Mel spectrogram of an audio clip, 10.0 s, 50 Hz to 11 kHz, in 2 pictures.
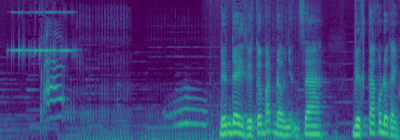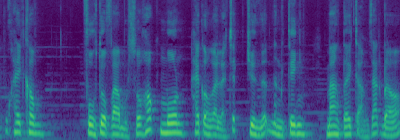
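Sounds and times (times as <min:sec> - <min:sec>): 
domestic cat meowing: 0:00.5 - 0:01.2, 0:02.1 - 0:02.7
speech: 0:02.8 - 0:10.0.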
